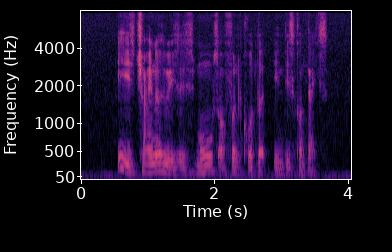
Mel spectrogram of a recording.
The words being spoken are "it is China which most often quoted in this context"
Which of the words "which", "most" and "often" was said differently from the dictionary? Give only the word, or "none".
which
